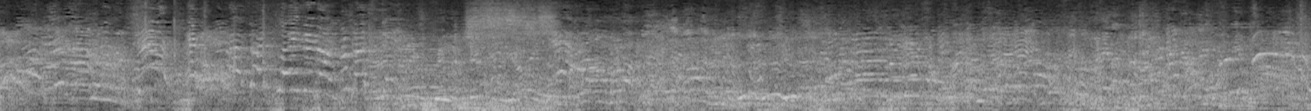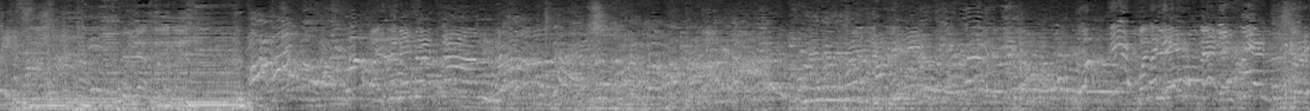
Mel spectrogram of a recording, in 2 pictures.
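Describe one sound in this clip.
A crowd of men, women and children chatters loudly in a busy room.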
